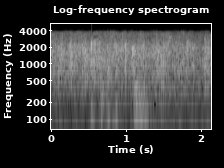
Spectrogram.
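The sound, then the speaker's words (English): Warm audience applause for participants at a stage event, a dense, even wash of many hands clapping that holds at a steady loud level throughout. “Okay, everybody, a warm round of applause to all of you and everyone over here who has been participating on this stage.”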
